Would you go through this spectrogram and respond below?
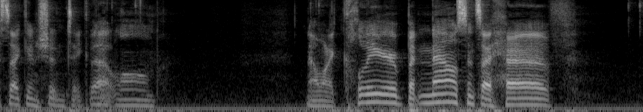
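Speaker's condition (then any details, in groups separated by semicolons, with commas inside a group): No condition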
